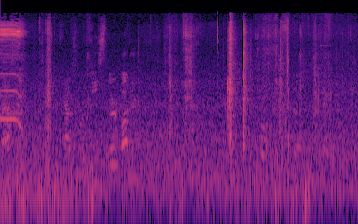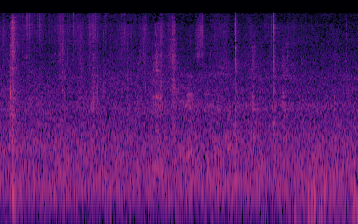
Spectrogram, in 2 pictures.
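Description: A Stryker powered stretcher's battery-driven hydraulic motor whining as the plus button is held, cutting off with a slight drop in pitch right at the start. After that come scattered light clicks and knocks from the cot against faint background voices.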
